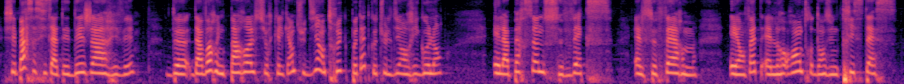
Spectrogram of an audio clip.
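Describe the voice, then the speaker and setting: A woman's voice: sits high, normal speed, no room sound. A woman in her thirties giving an informal sermon in church, chatty and speaking directly to the listener with frequent questions. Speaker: preacher.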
